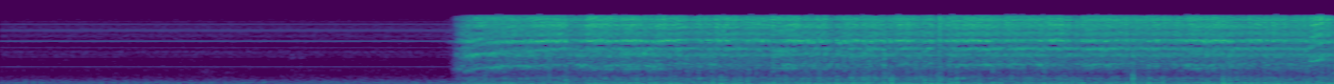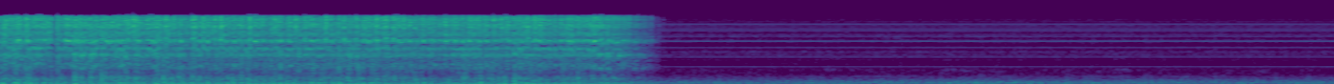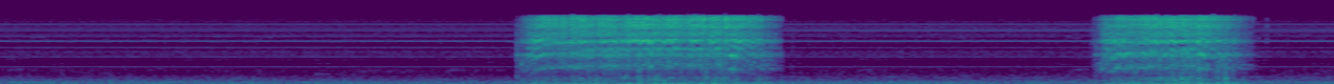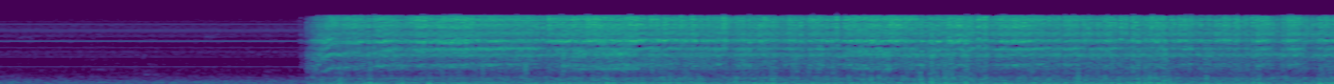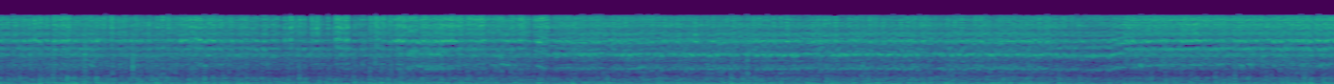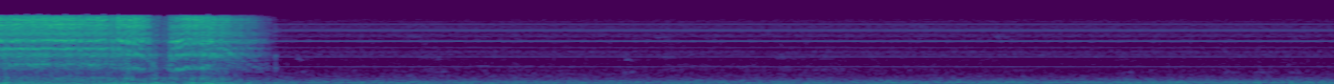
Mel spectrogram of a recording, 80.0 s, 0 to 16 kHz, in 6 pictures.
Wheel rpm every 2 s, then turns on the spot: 0, 0, 100, 220, 230, 230, 240, 240, 230, 180, 0, 0, 0, 0, 0, 0, 160, 50, 10, 90, 0, 50, 220, 220, 230, 230, 230, 230, 230, 200, 160, 160, 190, 230, 100, 0, 0, 0, 0, 0.
none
